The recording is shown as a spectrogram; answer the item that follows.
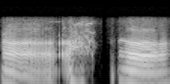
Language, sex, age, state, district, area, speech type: Bengali, male, 18-30, West Bengal, Murshidabad, urban, conversation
